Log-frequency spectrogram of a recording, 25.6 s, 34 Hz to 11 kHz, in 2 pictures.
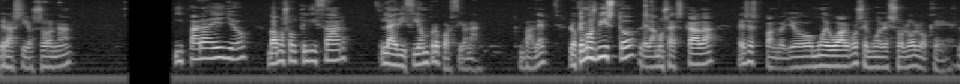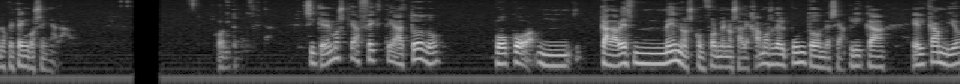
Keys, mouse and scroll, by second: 2.1-3.9 middle drag, 5.0-6.8 middle drag, 8.1 s, 15.8-17.7 ctrl+middle drag, 23.5-25.6 middle drag.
